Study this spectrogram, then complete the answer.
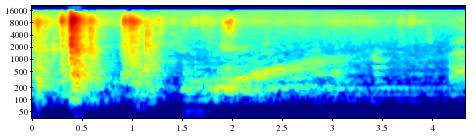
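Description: Elevator doors in a Glasgow car park lift slide shut with a short rumble and a thud. The lift motor hum follows, while a person talks nearby.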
